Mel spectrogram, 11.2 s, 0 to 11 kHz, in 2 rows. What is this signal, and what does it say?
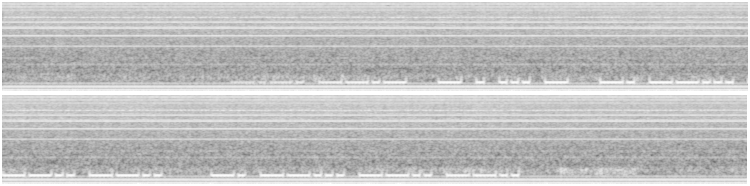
Morse code, heard as a keyed tone, about 27 wpm, 340 Hz. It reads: CQ TEST N7ZZ N7ZZ
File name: CW / kt5j wpx cw-op-k5pi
